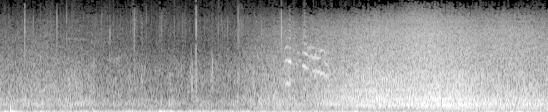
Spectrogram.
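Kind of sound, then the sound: nature, ocean waves washing ashore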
